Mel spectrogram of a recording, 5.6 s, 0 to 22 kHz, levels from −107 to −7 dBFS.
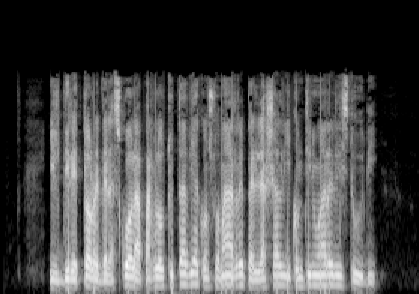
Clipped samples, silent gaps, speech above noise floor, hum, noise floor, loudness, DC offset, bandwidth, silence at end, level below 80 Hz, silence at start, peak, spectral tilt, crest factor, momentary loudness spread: under 0.1%; none; 61 dB; none; -80 dBFS; -19 LUFS; under 0.1%; 8 kHz; 0.6 s; -48 dBFS; 0.65 s; -2 dBFS; -4.5 dB/octave; 18 dB; 7 LU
